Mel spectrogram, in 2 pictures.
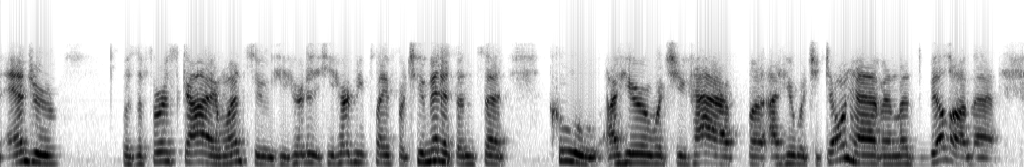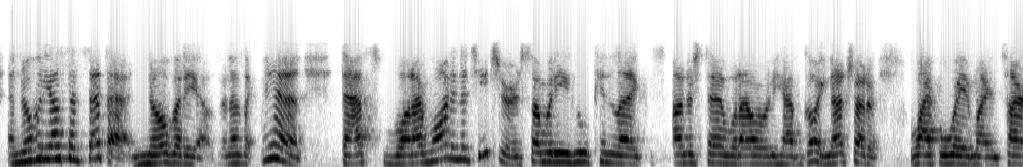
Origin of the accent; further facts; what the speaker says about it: India; also born or lived in Middle East / Australia; I grew up not only in India, but like I would spend time in the Middle East, spent time growing up in like Australia, in different parts of Asia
